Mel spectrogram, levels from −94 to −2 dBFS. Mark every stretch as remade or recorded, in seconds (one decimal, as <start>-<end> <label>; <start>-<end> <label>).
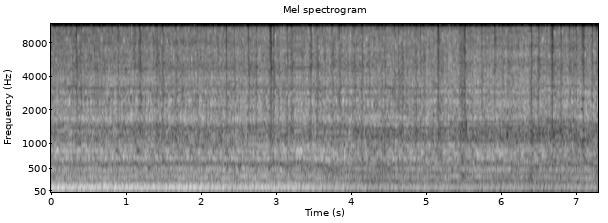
0.0-7.3 recorded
